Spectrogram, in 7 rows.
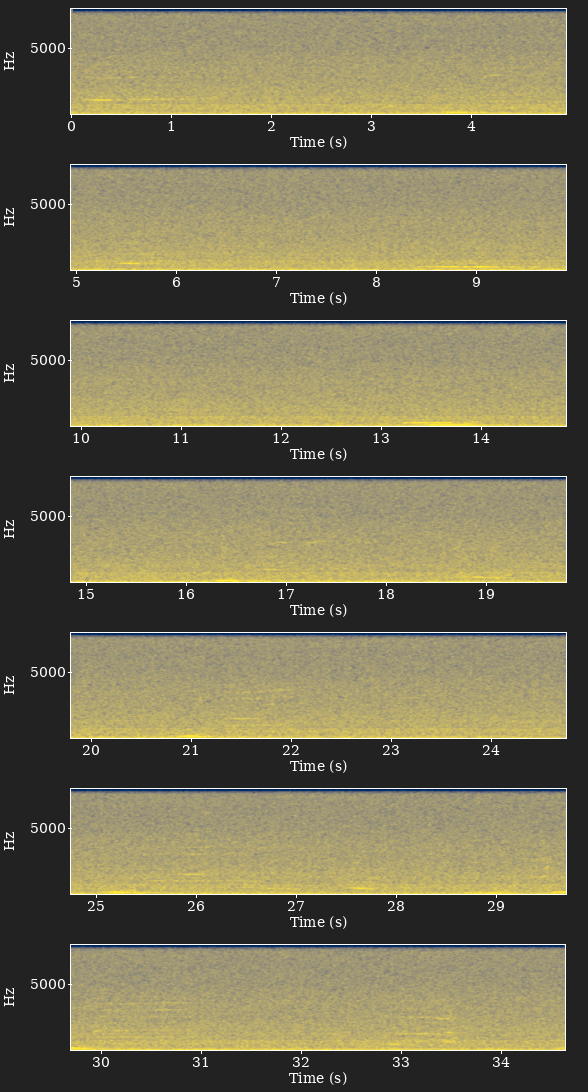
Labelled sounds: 21.4	21.7	humpback whale, 1.4 to 1.6 kHz

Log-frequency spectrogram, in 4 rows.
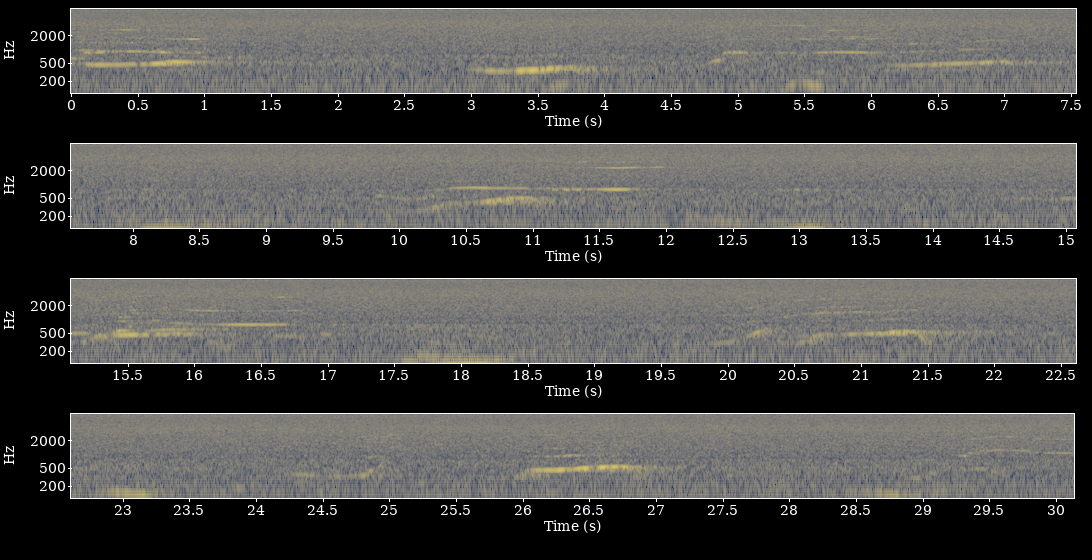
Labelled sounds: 0.0	1.0	humpback whale, 0.80 to 2.8 kHz
5.6	6.0	humpback whale, 0.83 to 0.93 kHz
6.8	7.0	humpback whale, 1.5 to 1.6 kHz
10.4	11.9	humpback whale, 0.80 to 2.4 kHz
15.9	16.7	humpback whale, 0.80 to 1.7 kHz
20.6	21.1	humpback whale, 1.3 to 2.0 kHz
26.2	26.5	humpback whale, 0.86 to 1.0 kHz
29.3	30.1	humpback whale, 0.86 to 1.3 kHz

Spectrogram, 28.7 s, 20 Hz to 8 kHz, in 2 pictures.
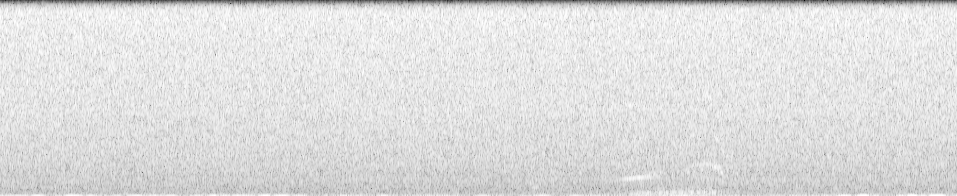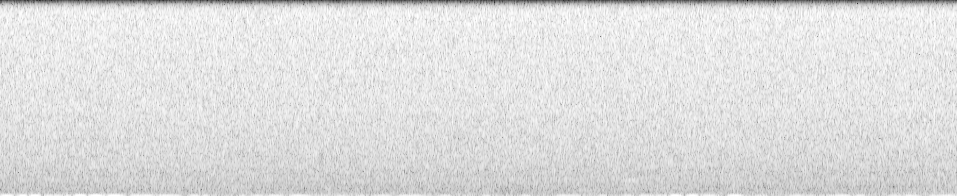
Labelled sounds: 9.4	10.9	humpback whale, 0.80 to 1.5 kHz

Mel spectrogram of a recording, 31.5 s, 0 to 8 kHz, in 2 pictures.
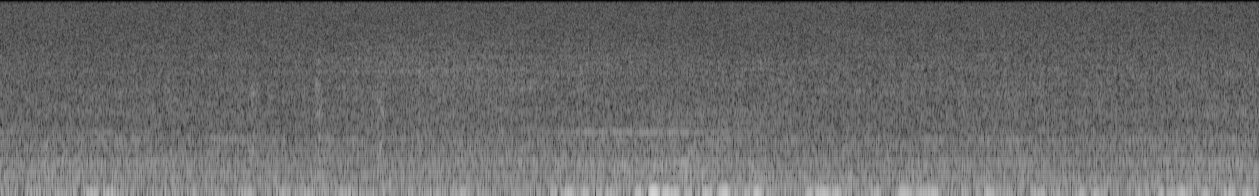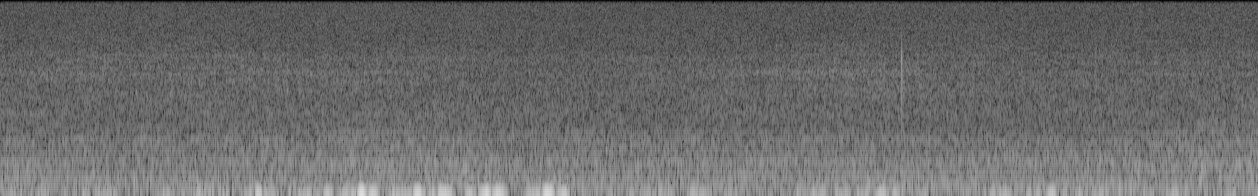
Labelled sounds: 25.2	25.4	vessel noise, 2.6 to 2.8 kHz

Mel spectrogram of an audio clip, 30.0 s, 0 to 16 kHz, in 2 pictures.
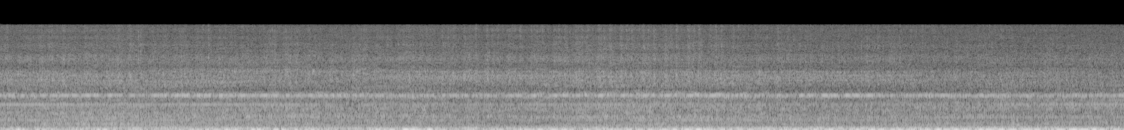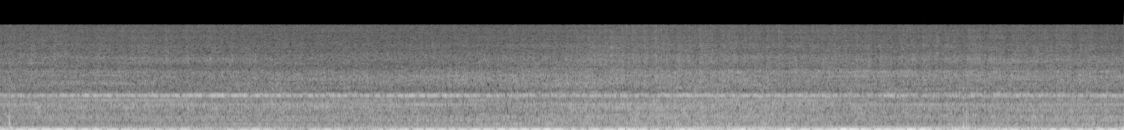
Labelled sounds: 1.0	1.4	vessel noise, 1.7 to 1.9 kHz

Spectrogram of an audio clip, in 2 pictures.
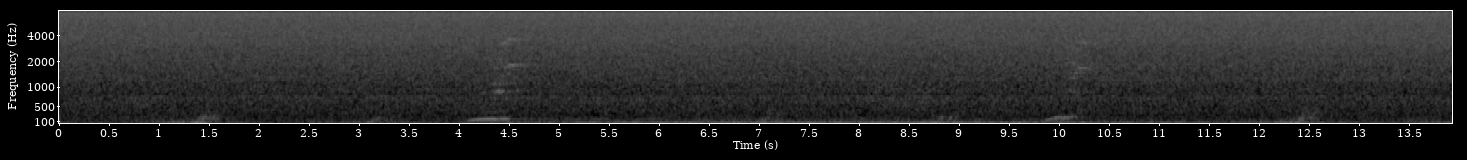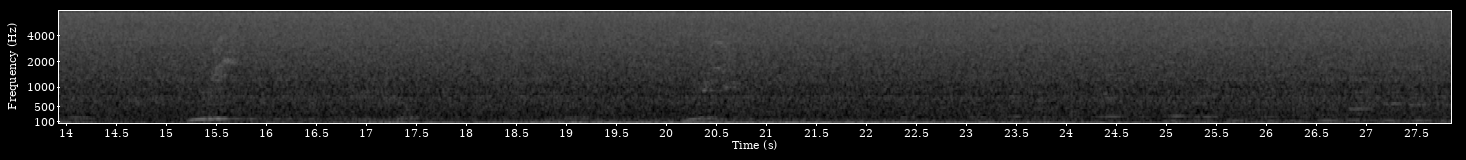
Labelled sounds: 4.5	4.7	humpback whale, 1.7 to 1.9 kHz

